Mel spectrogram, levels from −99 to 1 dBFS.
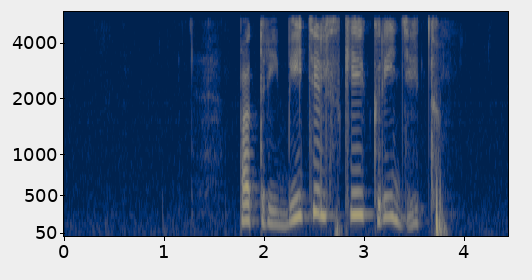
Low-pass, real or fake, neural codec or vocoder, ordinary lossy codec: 5.4 kHz; fake; vocoder, 44.1 kHz, 128 mel bands every 512 samples, BigVGAN v2; none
